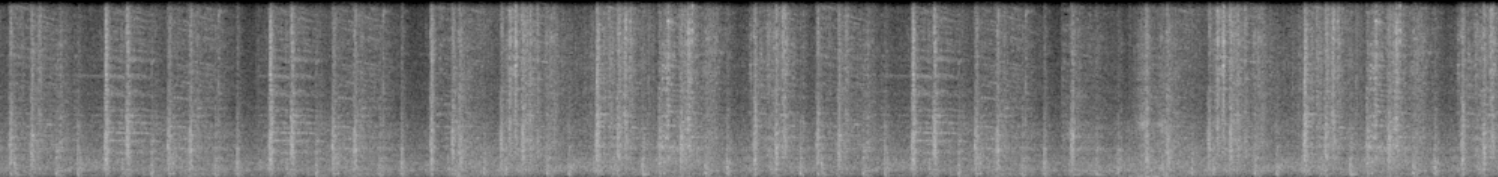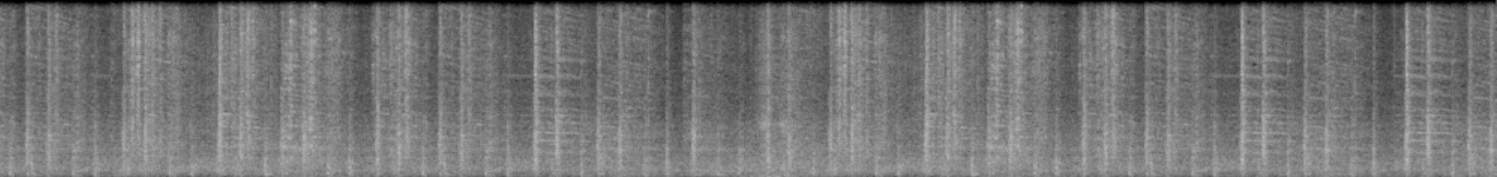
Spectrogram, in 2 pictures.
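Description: Train wheels running over rail joints in a steady, regular clickety-clack.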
